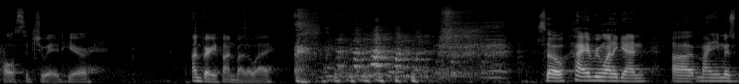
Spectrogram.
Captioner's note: laughter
